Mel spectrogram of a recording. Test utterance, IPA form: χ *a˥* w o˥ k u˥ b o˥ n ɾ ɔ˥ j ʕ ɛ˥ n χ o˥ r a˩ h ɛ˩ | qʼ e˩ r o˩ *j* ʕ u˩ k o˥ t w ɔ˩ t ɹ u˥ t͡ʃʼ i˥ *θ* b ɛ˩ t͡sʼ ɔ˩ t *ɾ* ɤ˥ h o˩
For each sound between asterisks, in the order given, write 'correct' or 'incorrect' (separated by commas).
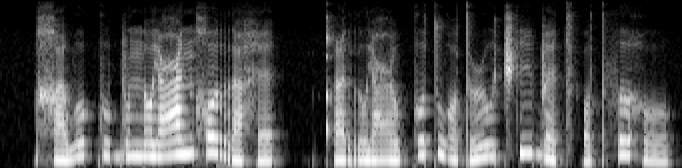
incorrect, correct, incorrect, incorrect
